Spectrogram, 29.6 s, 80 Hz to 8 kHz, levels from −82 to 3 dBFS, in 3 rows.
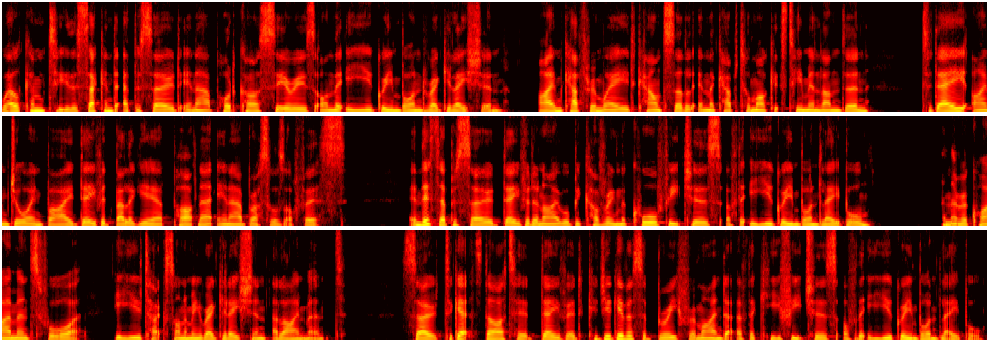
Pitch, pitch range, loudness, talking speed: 150 Hz, 140-165 Hz, -30 LUFS, 175 wpm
